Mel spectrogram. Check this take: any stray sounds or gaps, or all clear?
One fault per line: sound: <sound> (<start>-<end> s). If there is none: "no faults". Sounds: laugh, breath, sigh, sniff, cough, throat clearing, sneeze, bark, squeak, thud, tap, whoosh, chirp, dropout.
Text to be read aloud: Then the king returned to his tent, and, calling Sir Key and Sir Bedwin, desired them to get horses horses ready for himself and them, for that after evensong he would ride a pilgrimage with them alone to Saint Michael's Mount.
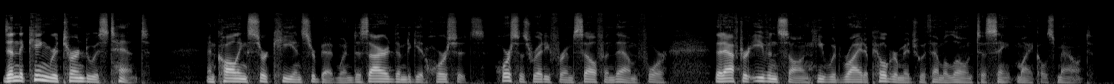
no faults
